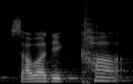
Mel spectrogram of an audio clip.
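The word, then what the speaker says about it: สวัสดีค่ะ: 사와디캅이라고 하고, 여성분들은 사와디카 이렇게 발음을 합니다.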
